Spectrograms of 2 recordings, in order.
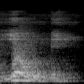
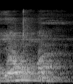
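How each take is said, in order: First: The word ends with an 'i' vowel. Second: The word ends with an 'a' vowel. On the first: The speaker calls it right. "seharusnya dibaca yaumi" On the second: The speaker calls it wrong. "tidak dibaca yauma"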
